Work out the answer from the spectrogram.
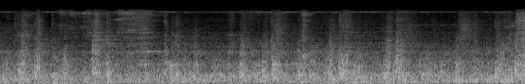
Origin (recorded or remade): remade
